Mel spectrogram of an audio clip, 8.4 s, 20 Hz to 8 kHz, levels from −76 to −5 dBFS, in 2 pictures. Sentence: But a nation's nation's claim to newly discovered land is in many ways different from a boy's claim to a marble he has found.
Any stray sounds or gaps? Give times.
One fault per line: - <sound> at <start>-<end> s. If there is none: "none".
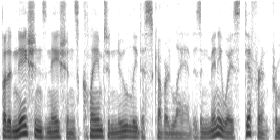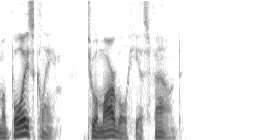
none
